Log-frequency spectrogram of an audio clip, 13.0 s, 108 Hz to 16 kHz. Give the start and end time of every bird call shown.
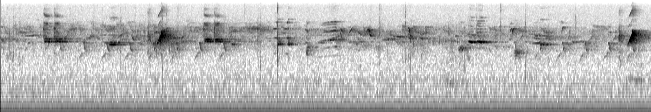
[0.87, 1.67] Iiwi (Drepanis coccinea)
[1.07, 4.57] Northern Cardinal (Cardinalis cardinalis)
[1.97, 2.67] Iiwi (Drepanis coccinea)
[3.07, 3.37] Iiwi (Drepanis coccinea)
[4.07, 4.57] Iiwi (Drepanis coccinea)
[5.47, 6.07] Iiwi (Drepanis coccinea)
[6.37, 6.97] Iiwi (Drepanis coccinea)
[9.07, 11.17] Iiwi (Drepanis coccinea)
[11.07, 12.77] Northern Cardinal (Cardinalis cardinalis)
[12.57, 12.97] Iiwi (Drepanis coccinea)

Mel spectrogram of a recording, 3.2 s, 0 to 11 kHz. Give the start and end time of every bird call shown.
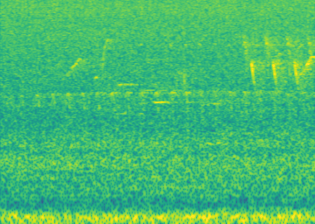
[0.39, 3.15] Northern Flicker (Colaptes auratus)
[2.49, 3.15] American Goldfinch (Spinus tristis)

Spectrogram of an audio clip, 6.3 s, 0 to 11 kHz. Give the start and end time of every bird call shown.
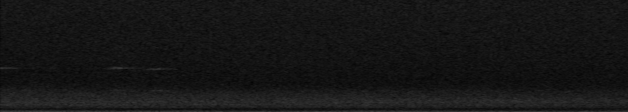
[0.80, 1.80] Blue Jay (Cyanocitta cristata)

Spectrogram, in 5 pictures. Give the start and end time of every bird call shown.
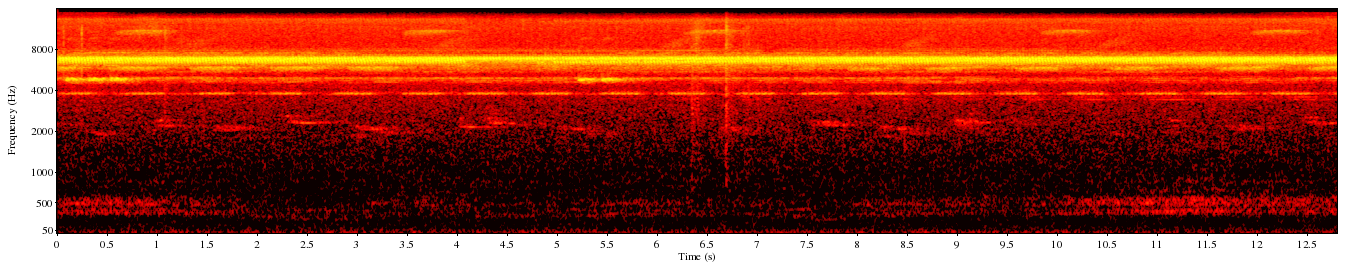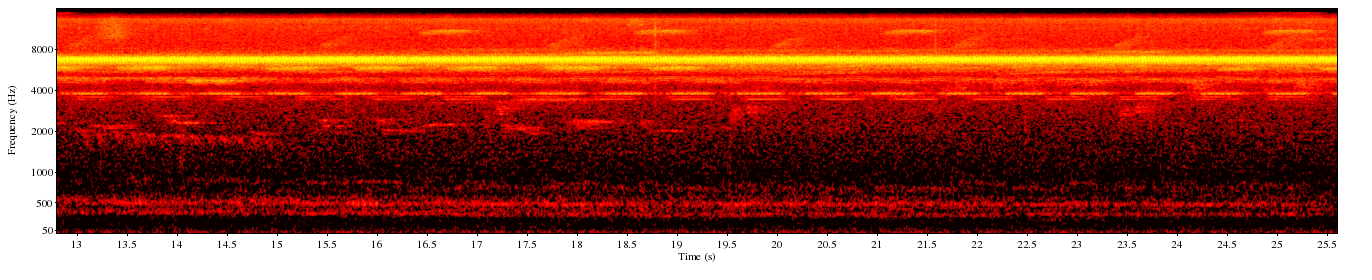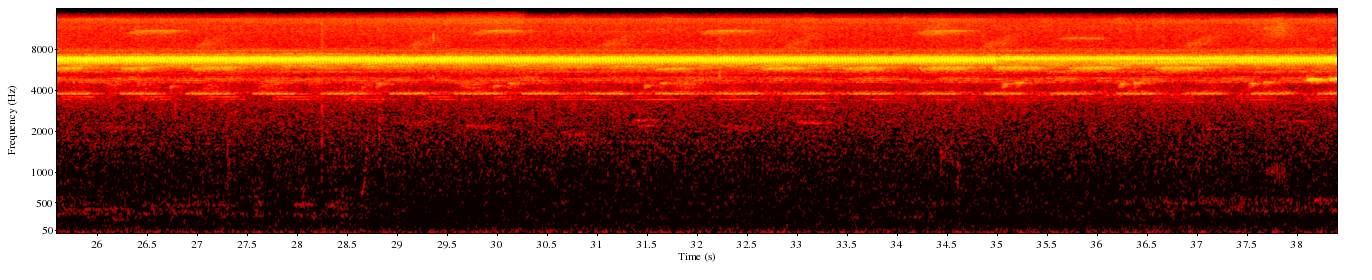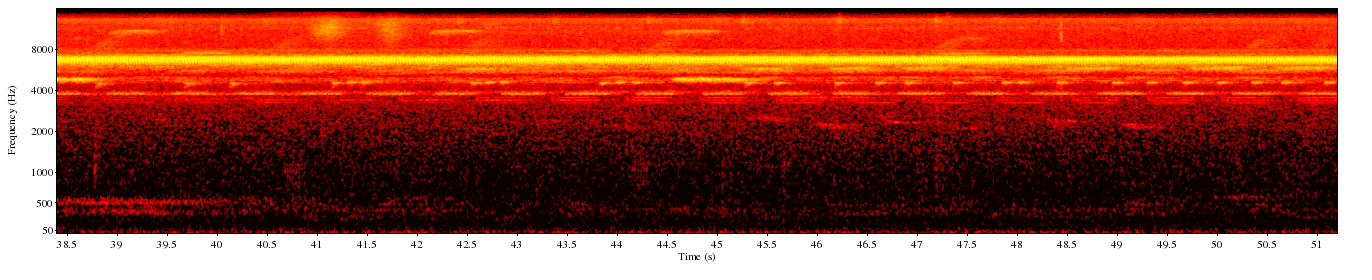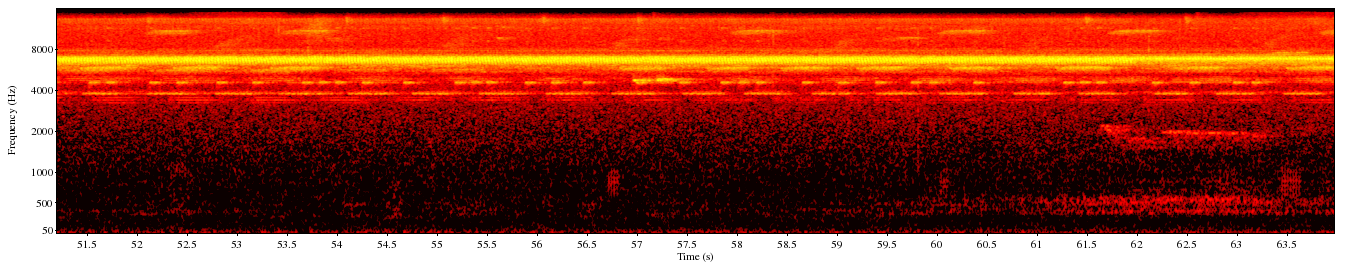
[0.00, 19.60] Hauxwell's Thrush (Turdus hauxwelli)
[12.80, 15.30] Amazonian Barred-Woodcreeper (Dendrocolaptes certhia)
[29.00, 33.90] Hauxwell's Thrush (Turdus hauxwelli)
[42.50, 50.00] Hauxwell's Thrush (Turdus hauxwelli)
[61.30, 63.50] Buff-throated Woodcreeper (Xiphorhynchus guttatus)

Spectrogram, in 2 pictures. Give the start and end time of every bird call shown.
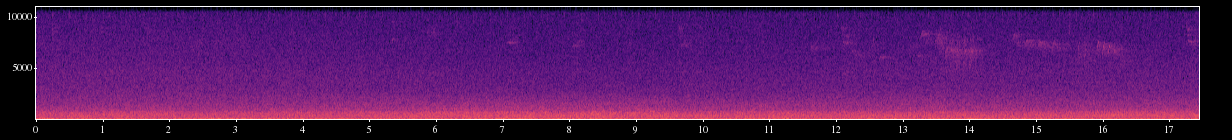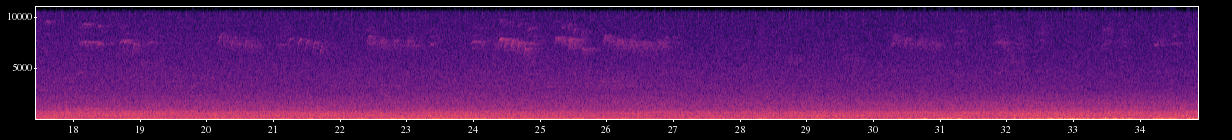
[11.95, 34.85] Black-capped Chickadee (Poecile atricapillus)

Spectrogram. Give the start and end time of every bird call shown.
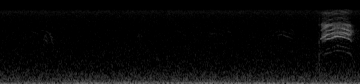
[3.16, 3.56] Hawaii Amakihi (Chlorodrepanis virens)

